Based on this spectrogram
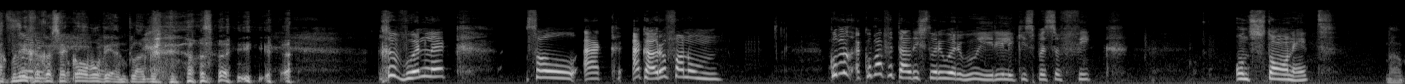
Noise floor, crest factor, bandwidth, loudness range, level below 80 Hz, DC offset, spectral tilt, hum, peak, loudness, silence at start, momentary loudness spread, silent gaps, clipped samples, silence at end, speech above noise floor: -54 dBFS; 22 dB; 13 kHz; 4 LU; -56 dBFS; under 0.1%; -4.5 dB/octave; none; -2 dBFS; -22 LUFS; 0 s; 17 LU; none; under 0.1%; 0 s; 31 dB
